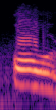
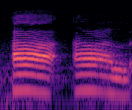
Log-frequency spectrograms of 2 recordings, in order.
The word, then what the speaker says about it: all: كلمة أيضا all، كل أو أو، شوف حتى لم أنطق رغم أنها في أول الكلمة ونطقتها all وليس آل، لا all كأنها واو.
